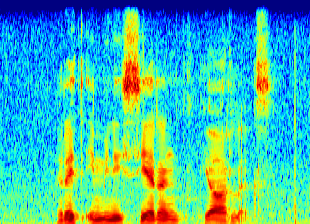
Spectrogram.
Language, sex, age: Afrikaans, male, 21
